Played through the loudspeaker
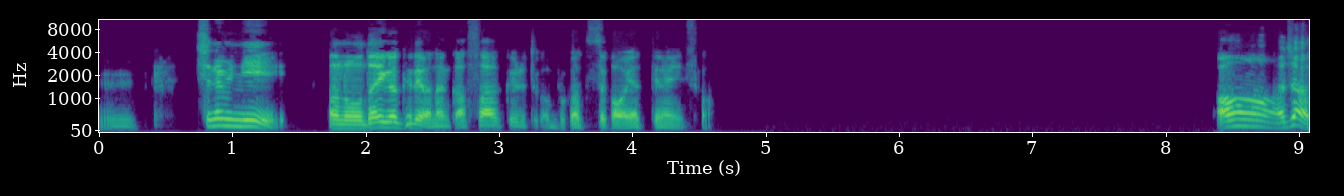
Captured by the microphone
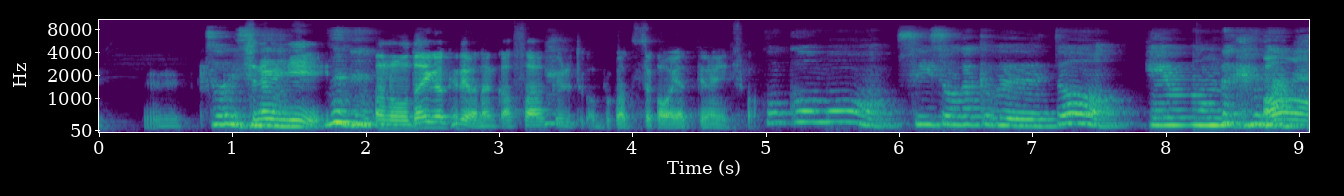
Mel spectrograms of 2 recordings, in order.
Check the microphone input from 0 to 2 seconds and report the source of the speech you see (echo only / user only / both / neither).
both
